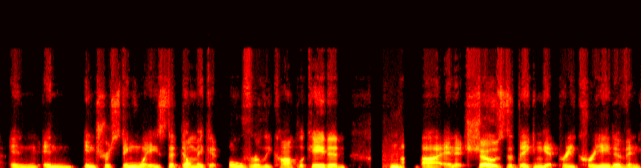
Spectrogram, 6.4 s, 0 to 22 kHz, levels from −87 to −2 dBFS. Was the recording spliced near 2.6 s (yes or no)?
no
